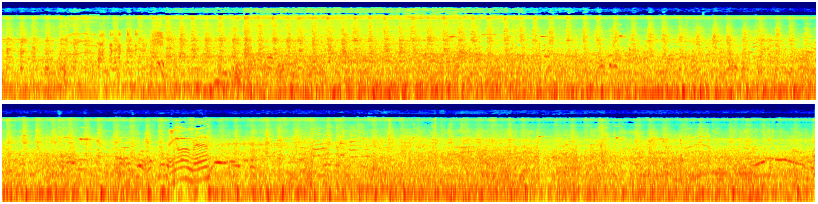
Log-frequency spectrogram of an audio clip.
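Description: Small amusement-park passenger train rolling past on a wooden trestle close by, its wheels clicking steadily over the rail joints. A wavering high squeal comes about twenty seconds in.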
